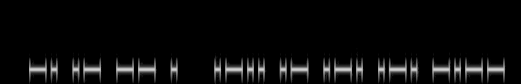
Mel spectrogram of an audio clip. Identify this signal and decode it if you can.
Morse code, heard as a keyed tone, about 22 wpm, 700 Hz. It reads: NAME LARRY
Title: Practice QSO - Exchange 1 - Beginning - 22wpm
